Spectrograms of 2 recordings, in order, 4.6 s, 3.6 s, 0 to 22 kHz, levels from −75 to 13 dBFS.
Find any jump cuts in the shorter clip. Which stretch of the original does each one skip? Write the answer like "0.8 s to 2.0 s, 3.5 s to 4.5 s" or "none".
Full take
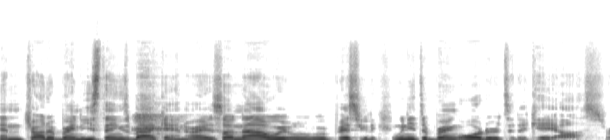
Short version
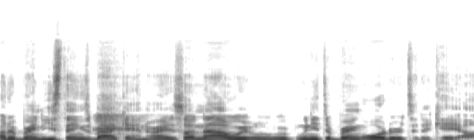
2.4 s to 2.9 s

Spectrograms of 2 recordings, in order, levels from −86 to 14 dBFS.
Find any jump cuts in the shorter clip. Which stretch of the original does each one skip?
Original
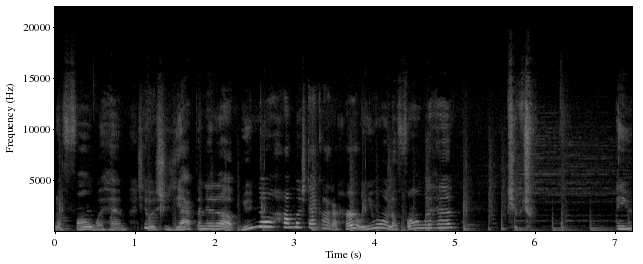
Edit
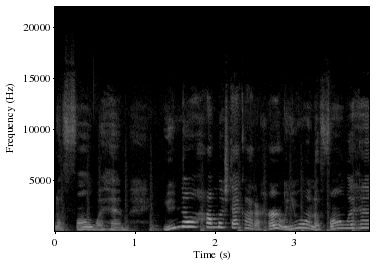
1.3 s to 2.3 s

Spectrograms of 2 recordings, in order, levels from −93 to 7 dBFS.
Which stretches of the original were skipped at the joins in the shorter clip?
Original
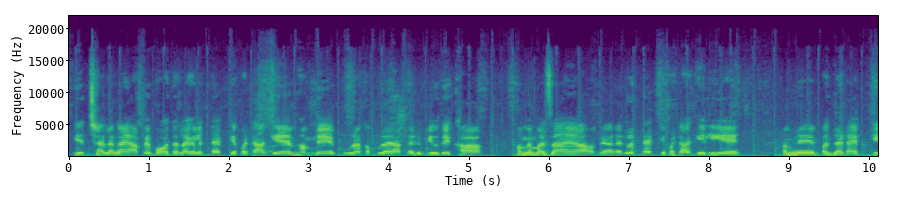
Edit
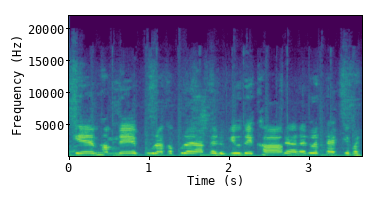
5.1 s to 6.6 s

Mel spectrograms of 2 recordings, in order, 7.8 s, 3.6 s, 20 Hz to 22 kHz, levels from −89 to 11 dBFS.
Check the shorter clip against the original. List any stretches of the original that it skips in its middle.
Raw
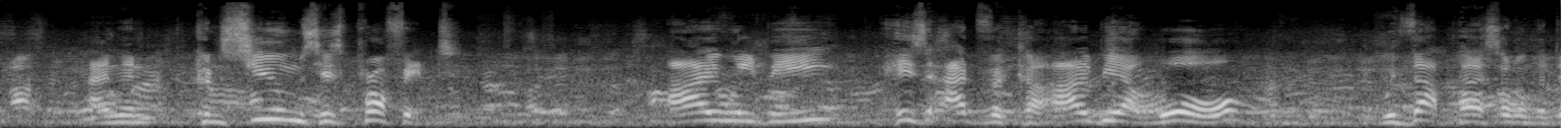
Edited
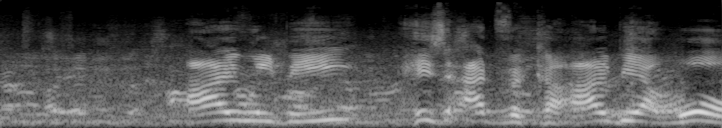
none

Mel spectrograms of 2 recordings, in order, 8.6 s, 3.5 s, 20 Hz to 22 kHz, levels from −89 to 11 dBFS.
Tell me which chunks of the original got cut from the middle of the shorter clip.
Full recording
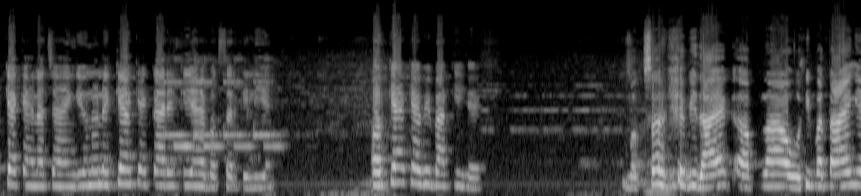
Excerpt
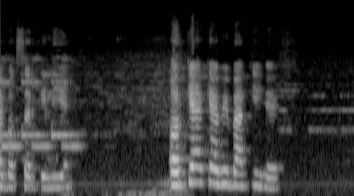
none

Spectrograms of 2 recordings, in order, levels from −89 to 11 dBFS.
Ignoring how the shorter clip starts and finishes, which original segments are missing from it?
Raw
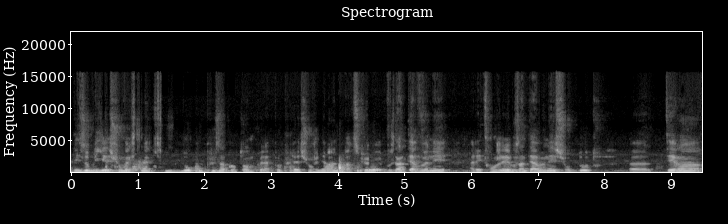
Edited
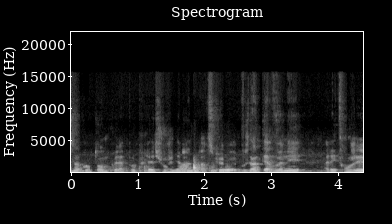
none

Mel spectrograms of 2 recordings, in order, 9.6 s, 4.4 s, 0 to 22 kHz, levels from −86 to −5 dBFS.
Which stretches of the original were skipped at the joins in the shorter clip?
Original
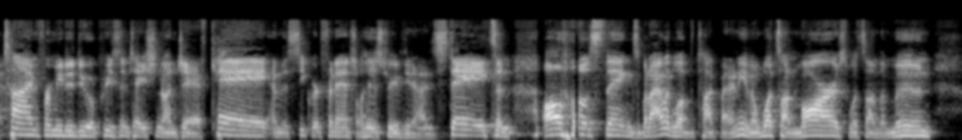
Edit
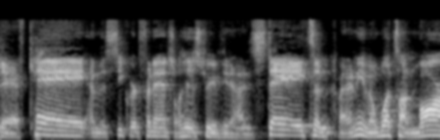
5.2 s to 7.2 s

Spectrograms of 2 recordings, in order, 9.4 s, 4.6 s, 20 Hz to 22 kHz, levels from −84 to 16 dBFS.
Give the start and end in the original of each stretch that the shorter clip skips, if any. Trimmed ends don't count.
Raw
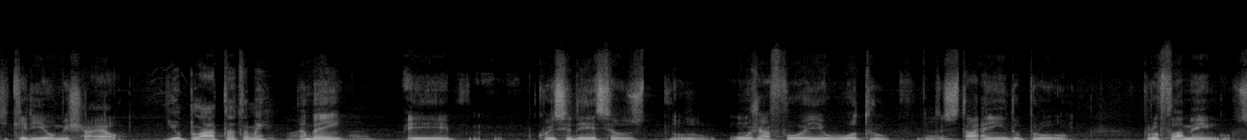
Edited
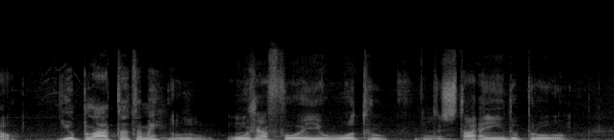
2.1 s to 5.0 s

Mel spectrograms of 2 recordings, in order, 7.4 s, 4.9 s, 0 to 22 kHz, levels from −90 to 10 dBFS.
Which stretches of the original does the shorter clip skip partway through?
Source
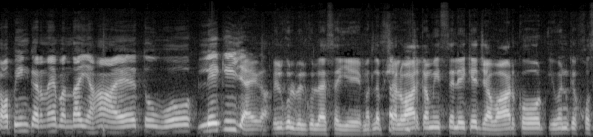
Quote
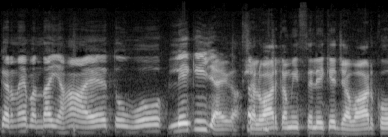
3.4 s to 4.8 s

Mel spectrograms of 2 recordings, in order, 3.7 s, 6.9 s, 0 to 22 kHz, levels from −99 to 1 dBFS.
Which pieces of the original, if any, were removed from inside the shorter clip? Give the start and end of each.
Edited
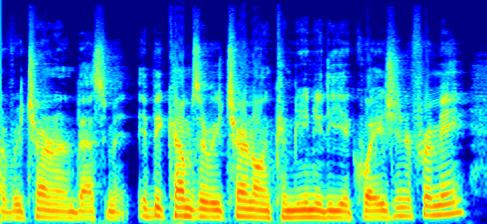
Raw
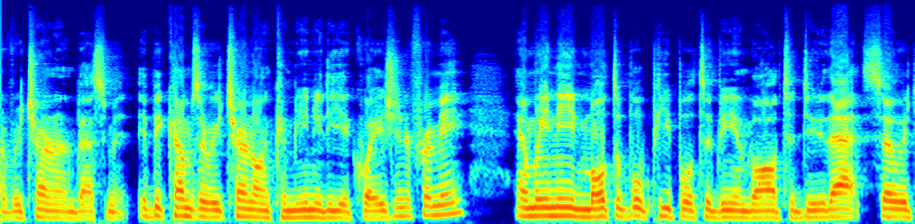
none

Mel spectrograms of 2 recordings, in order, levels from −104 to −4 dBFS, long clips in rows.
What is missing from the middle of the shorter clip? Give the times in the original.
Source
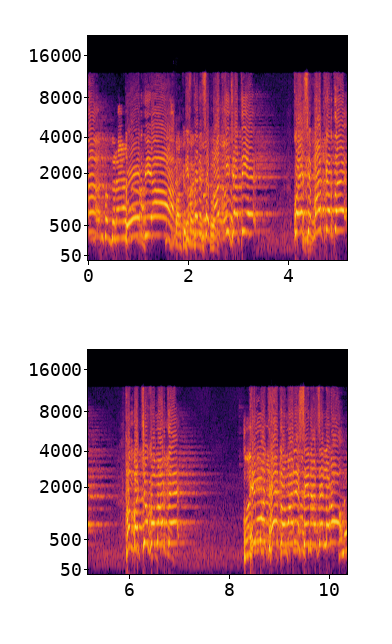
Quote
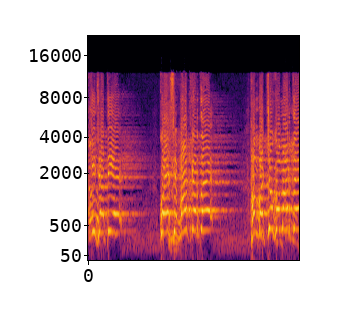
none

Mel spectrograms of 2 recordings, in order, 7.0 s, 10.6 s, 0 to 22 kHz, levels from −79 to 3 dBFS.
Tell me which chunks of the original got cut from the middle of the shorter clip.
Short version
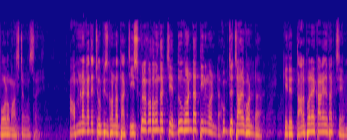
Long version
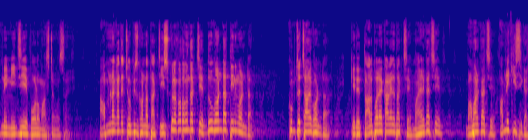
5.0 s to 5.7 s

